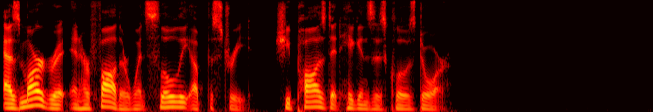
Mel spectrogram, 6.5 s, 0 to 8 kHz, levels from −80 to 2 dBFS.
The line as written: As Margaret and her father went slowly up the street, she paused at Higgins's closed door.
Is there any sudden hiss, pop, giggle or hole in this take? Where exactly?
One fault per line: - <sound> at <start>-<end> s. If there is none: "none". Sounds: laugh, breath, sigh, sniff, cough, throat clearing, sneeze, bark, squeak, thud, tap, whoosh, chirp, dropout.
none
